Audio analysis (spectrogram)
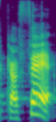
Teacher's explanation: a palavra café a sílaba tônica é a última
